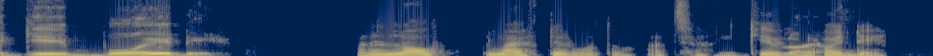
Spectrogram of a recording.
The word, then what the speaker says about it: Gebäude: আচ্ছা, আমি বলি, কোনো umlaut আয়ের পরে যদি উ আসে, তো এটা হয়ে যাবে ওয়ে। যেমন ওয়ে আমরা নর্মালি যদি উচ্চারণ করতাম, umlaut না থাকতো, তাহলে হয়তো গে বাউডে সে ধরেন। বাট এখন হয়ে যাবে গে বয়েডে।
